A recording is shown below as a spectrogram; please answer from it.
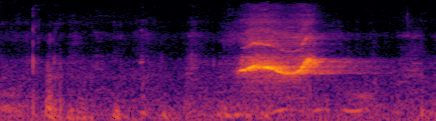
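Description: A man whistles once, a short, wavering whistle about a second in: a shepherd's whistle to call the old shepherd.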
